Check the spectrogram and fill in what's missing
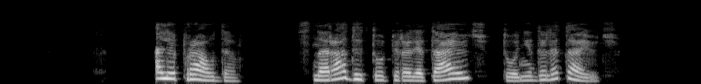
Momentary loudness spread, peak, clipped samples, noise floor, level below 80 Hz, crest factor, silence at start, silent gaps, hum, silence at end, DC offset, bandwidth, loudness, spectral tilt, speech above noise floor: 13 LU; -2 dBFS; under 0.1%; under -90 dBFS; -64 dBFS; 18 dB; 1.55 s; 2.45-2.97 s, 4.91-5.03 s; none; 1.05 s; under 0.1%; 7.6 kHz; -17 LUFS; -7 dB/octave; over 73 dB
